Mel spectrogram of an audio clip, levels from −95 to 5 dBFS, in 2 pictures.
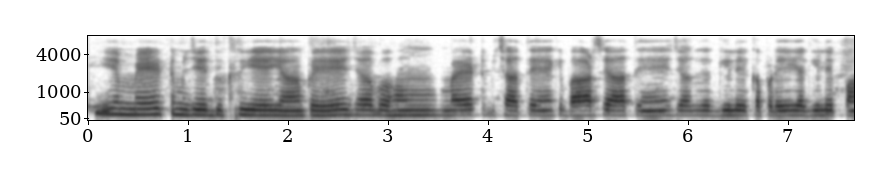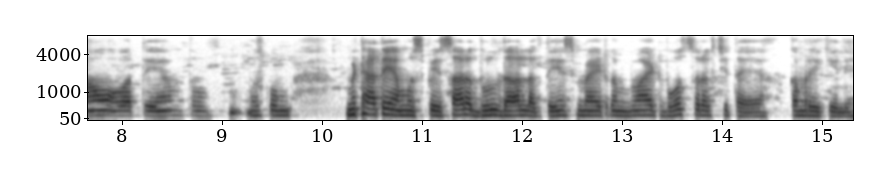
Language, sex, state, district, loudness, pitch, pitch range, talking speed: Hindi, female, Uttarakhand, Uttarkashi, -16 LUFS, 175 Hz, 170-185 Hz, 180 wpm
